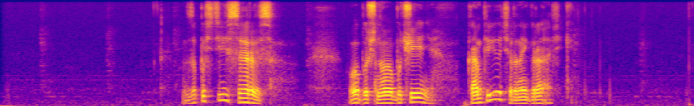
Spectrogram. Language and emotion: Russian, sad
